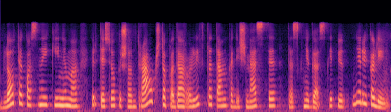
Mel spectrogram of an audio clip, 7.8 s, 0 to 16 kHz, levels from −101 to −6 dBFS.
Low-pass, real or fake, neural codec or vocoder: 7.2 kHz; fake; codec, 16 kHz, about 1 kbps, DyCAST, with the encoder's durations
